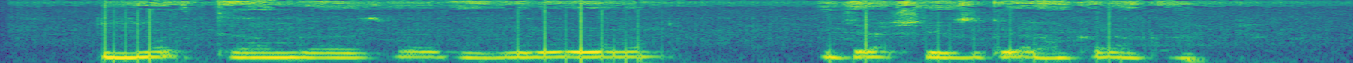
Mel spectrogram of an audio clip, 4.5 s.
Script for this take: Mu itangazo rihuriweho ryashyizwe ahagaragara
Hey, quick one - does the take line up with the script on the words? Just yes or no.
yes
